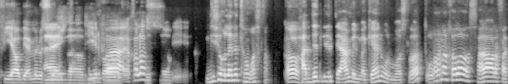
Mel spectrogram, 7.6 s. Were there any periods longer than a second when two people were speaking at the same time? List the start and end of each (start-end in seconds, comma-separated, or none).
0.7-2.7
